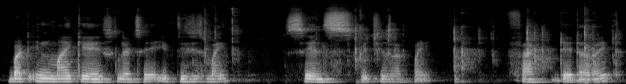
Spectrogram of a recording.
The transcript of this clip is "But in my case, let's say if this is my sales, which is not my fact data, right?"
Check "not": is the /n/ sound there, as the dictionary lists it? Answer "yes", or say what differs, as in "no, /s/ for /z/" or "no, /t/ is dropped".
no, /l/ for /n/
